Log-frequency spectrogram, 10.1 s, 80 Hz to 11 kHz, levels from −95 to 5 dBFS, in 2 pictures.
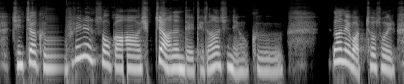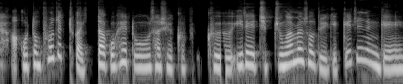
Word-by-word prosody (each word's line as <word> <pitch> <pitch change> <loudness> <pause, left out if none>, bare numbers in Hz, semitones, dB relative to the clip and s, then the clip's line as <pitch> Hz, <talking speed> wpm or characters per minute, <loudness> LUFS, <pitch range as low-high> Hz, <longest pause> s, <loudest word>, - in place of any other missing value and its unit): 진짜 260 +2 +4
그 205 -3 -3
프리랜서가 255 - +2
쉽지 205 +10 0
않은데 200 -6 +4
대단하시네요. 195 -2 -1
그 170 -2 -8 0.6
시간에 300 0 +5
맞춰서 215 -5 +1
이 180 - -6 0.2
아 - - 0
어떤 230 +2 0
프로젝트가 360 - -2
있다고 225 +6 +1
해도 215 -8 -1
사실 215 -2 -3
그 195 - -10 0.2
그 210 -2 -1 0.2
일에 235 +1 +1
집중하면서도 245 +3 +1
이게 170 -1 -6
깨지는 285 - -3
게 195 0 -1
225 Hz, 345 characters per minute, -22 LUFS, 200-265 Hz, 0.6 s, 시간에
